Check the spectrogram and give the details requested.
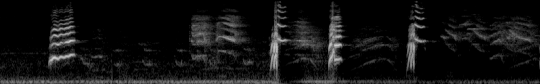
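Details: Indian ringneck parakeet calling repeatedly: a ringing screech, rough squawks, then three loud sharp shrieks about a second apart, with softer chattering between them.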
